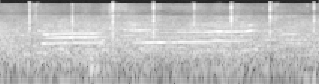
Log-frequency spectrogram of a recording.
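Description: High children's voices calling out and chattering, one held, slightly rising call about halfway through, over a scatter of sharp clicks and knocks.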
